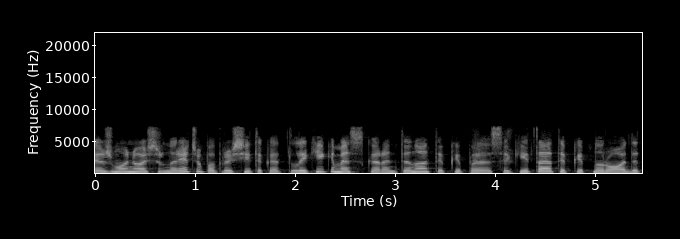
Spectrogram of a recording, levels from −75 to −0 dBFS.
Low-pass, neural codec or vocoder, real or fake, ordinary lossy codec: 7.2 kHz; none; real; MP3, 48 kbps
